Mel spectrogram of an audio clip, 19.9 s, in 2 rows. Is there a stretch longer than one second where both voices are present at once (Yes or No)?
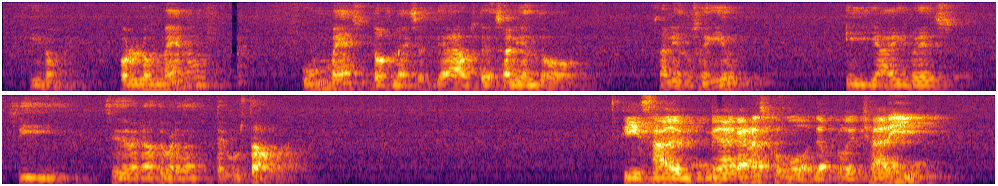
No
